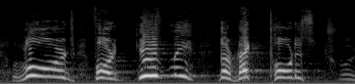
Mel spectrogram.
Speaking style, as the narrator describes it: awoke and he cried

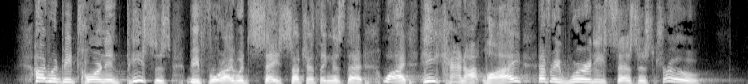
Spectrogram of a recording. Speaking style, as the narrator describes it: she cried

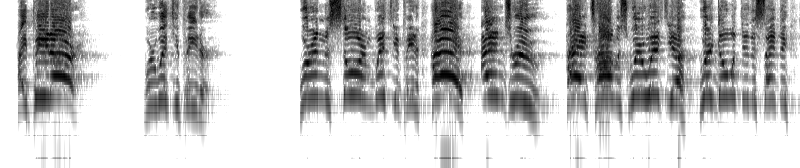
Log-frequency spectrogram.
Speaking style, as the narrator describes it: those other little ships out in the water, you know, they could have hollered up

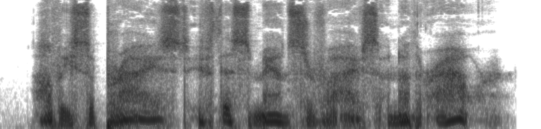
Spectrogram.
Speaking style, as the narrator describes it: Adam whispered

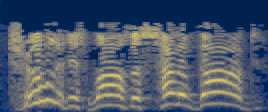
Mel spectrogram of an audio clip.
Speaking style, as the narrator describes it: he cried out

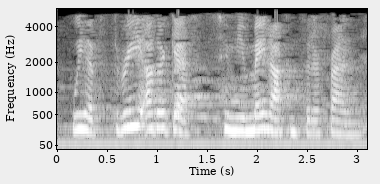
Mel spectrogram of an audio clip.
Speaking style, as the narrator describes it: Mother added firmly

